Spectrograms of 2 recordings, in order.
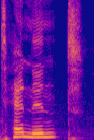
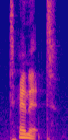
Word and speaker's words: Tenet: It's a palindrome, right?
